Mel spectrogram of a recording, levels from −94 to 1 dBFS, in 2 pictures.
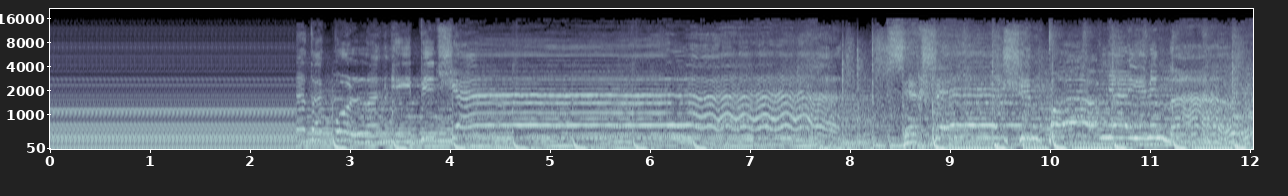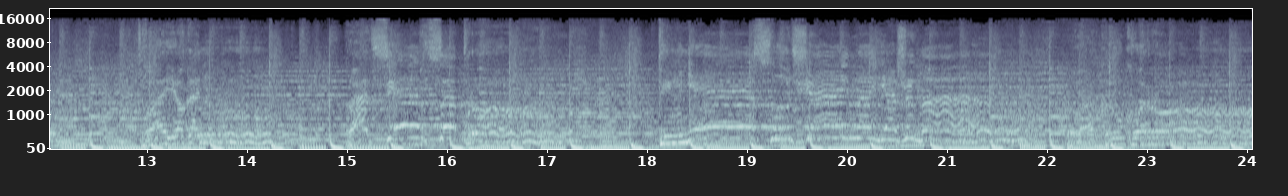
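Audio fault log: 0.00–2.47 s, system hang loop: already under way when the clip opens, a single 42.67 ms slice repeats exactly, giving a rapid rattling buzz at 23.4 Hz. The playback hardware kept cycling its ring buffer while the system stalled; the length fits a 2048-sample buffer.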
